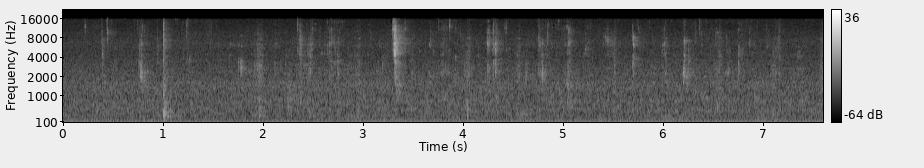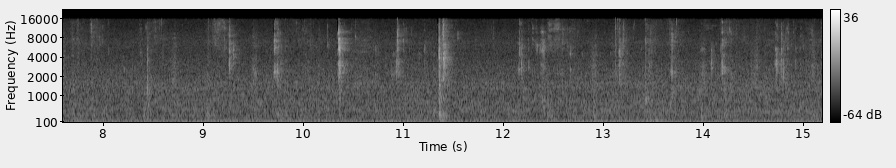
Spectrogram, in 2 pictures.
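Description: Faint chewing and eating sounds from a man eating with chopsticks, with scattered small clicks and taps; the sharpest come about three seconds in and twice around ten and eleven seconds in. A low steady hum lies underneath.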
